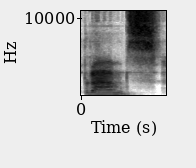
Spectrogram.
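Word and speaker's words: params: Then next here you can see uh P A R A MS dot how you pronounce it prams we can say it like that uh pram.fast q then prams.qc report.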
